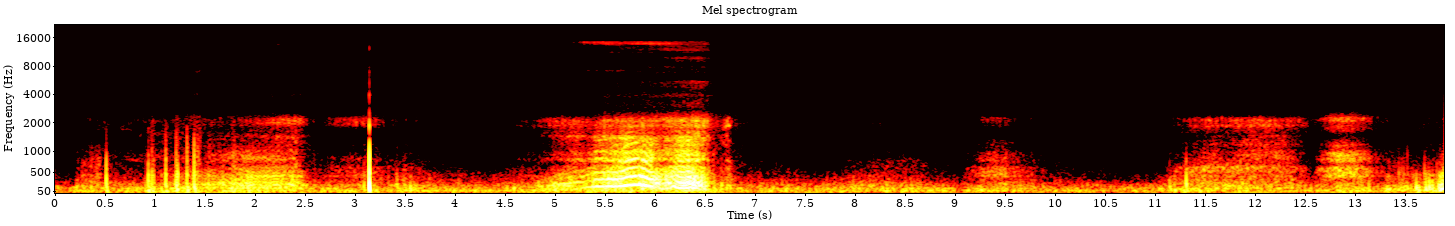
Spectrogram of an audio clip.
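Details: Irregular low snoring with one loud rattling snore and softer snuffling breaths between, with some room noise.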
